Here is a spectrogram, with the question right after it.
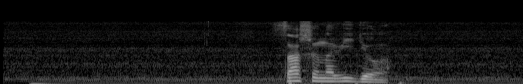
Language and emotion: Russian, neutral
